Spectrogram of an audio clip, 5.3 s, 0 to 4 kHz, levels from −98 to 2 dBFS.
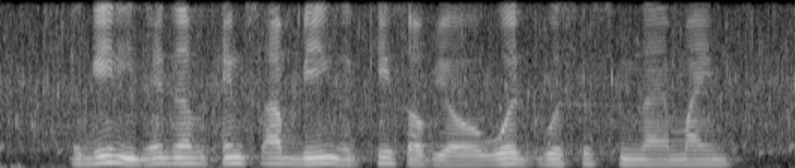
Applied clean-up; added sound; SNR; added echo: none; Stream; 19 dB; none.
